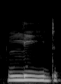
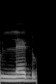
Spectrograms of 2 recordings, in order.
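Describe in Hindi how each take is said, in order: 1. इस स्वर की आवाज़ लंबी ee है। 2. इस स्वर की आवाज़ छोटी e है। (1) "अगर आपको नहीं पता होगा तो इसको लीड पढ़ देंगे" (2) "उसको लेड बोलेंगे"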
